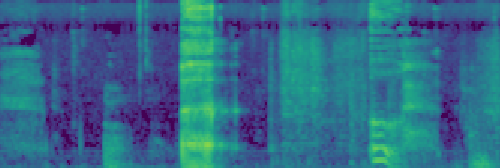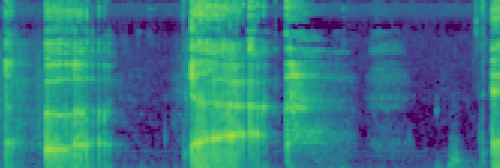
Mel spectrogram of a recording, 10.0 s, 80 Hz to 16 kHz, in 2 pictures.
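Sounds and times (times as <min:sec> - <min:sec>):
person burping loudly: 0:01.8 - 0:02.4, 0:05.1 - 0:06.2, 0:06.9 - 0:08.3, 0:09.5 - 0:10.0.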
